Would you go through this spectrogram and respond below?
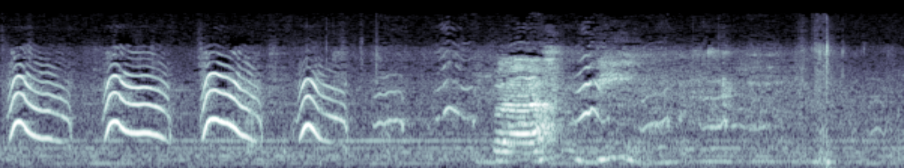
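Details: Nine-day-old Pomeranian puppies cry in high, arching squeals, repeated in a quick series.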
